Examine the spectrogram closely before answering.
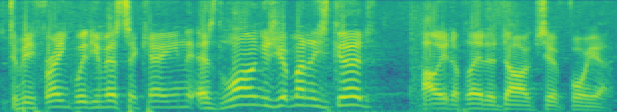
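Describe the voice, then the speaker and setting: An actor playing a short, eager ring announcer with an ingratiating, polished voice and no southern twang. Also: male voice, on the high side, very animated, a little fast, faint music behind. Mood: eager, fawning.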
